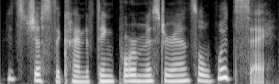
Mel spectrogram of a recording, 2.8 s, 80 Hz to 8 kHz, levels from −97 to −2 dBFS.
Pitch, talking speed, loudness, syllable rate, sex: 205 Hz, 235 wpm, -18 LUFS, 4.6 syllables/s, female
